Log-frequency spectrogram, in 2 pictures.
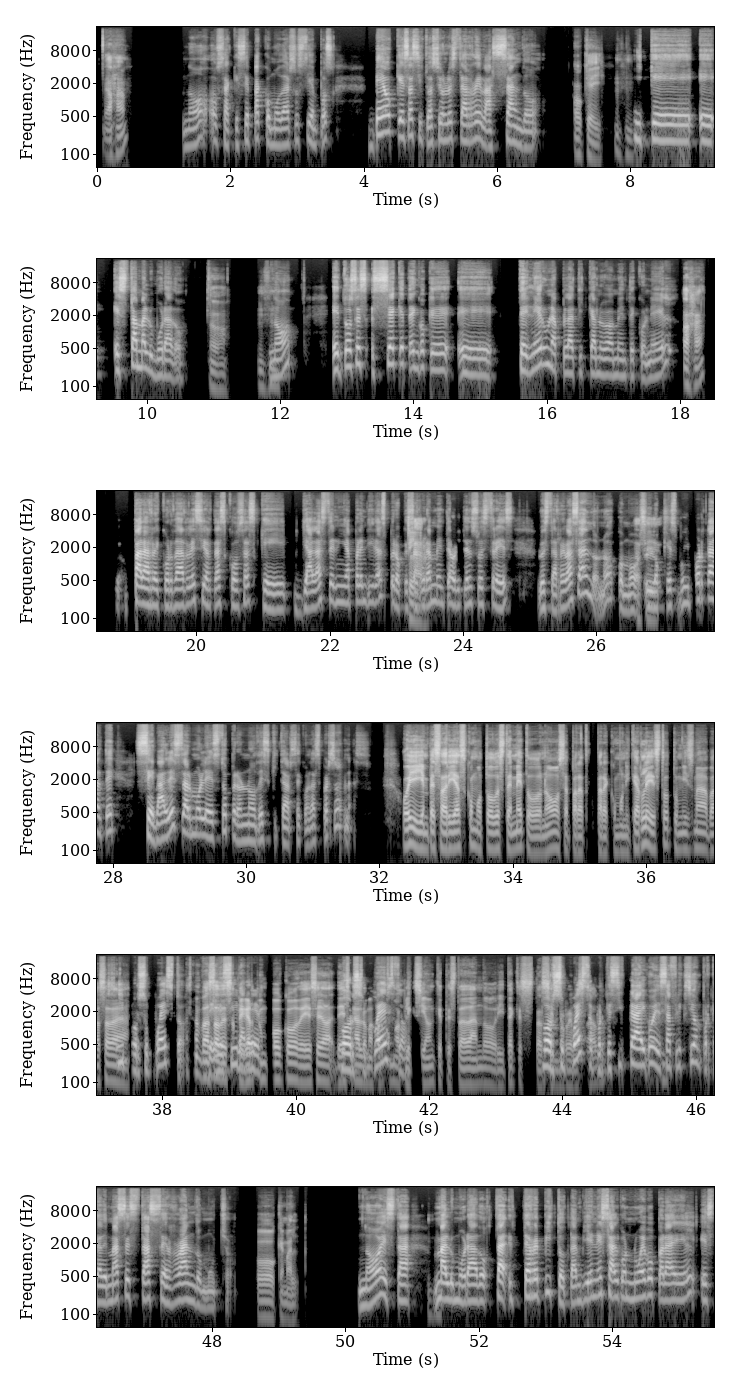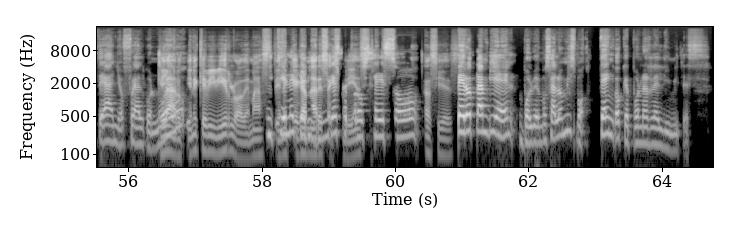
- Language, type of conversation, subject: Spanish, podcast, ¿Qué consejos darías para mejorar la comunicación familiar?
- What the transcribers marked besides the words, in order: chuckle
